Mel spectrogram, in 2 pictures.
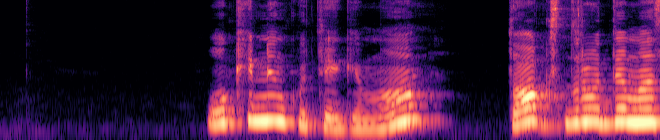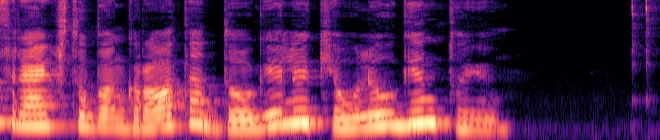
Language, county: Lithuanian, Utena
